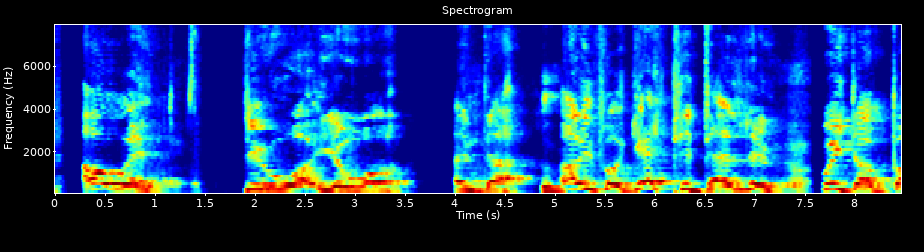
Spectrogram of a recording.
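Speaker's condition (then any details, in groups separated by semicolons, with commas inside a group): Ataxic cerebral palsy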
